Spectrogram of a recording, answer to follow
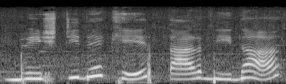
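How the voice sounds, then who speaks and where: A woman's voice: high voice, lively intonation, extremely slow, slight background noise, rough recording. A woman reading scripted narration for a children's fairy tale as its storyteller.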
